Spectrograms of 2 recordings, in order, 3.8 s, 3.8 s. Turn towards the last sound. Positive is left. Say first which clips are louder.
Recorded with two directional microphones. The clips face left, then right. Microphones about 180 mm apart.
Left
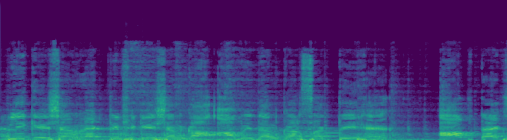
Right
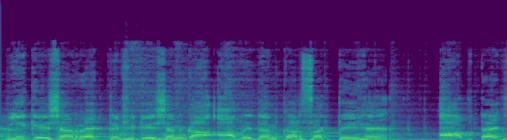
# right 5 dB
turn(degrees=-40)  # may be behind; listen again after turning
